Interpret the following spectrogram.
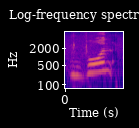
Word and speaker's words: wohne: इश वोन, उसका वर्ब का थोड़ा सा प्रोनाउंसिएशन कर दीजिए ना अच्छे से। वॉन यूज करना है आपको। आप अगर मुझे अच्छे से सुनाई नहीं दे रहा है, वोंट नहीं आना चाहिए, वो न आना चाहिए।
